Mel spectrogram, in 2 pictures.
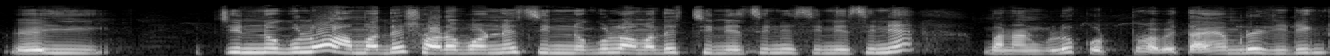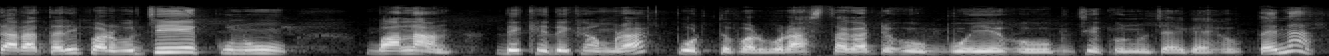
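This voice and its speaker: A woman teaching young children to spell, sounding out letters slowly in a sing-song way and often asking them questions. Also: a little high, fairly even intonation, no echo, studio quality.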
